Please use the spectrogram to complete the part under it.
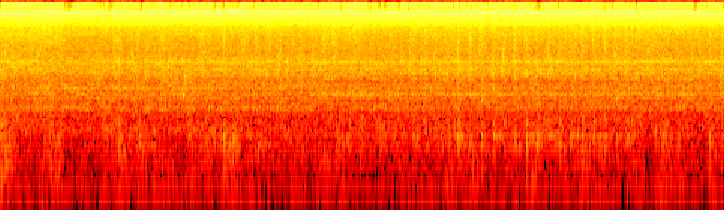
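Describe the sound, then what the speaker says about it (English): A shaving brush dense with leftover soap rinsed under a running tap, giving a steady, loud, unbroken hiss of flowing water throughout with no talk. "Let me rinse it off really quick."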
